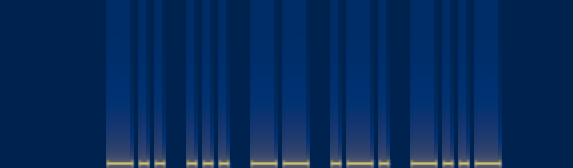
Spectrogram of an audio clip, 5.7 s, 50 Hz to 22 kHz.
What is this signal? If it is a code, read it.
Morse code, heard as a keyed tone, about 15 wpm, 700 Hz. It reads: DSMRX
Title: Code Groups - 5 Letters - 15wpm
